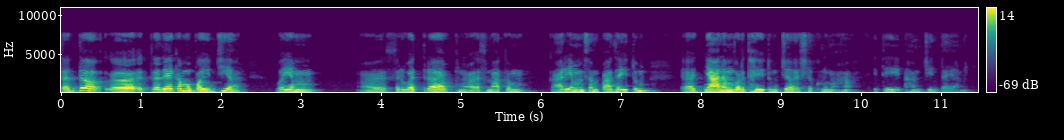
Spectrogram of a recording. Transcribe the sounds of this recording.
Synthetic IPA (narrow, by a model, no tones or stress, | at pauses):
t̪ɐd̪ɐt̪ɐd̪eːkɐmupɐjud͡ʒjɐ | ʋɐjɐm | sɐɾʋɐt̪ɾɐɐ̰smaːkɐm | kaːɾjɐmsɐmpaːd̪ʱɐjit̪um | ɡɲaːnɐmʋɐɾd̪ʱɐjit̪umt͡ʃɐʃɐknumɐɦɐ | it̪iɐɦɐmt͡ʃint̪ɐjaːmi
